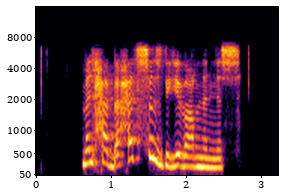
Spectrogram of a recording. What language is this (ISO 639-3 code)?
kab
